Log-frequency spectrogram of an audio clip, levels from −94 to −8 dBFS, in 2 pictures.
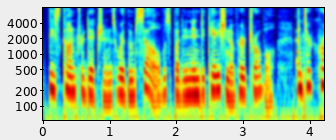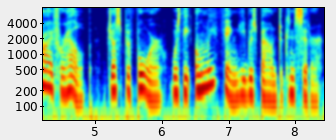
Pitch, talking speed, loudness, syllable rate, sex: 175 Hz, 185 wpm, -19 LUFS, 5.6 syllables/s, female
